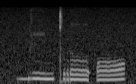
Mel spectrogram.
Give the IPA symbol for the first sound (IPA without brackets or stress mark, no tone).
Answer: b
